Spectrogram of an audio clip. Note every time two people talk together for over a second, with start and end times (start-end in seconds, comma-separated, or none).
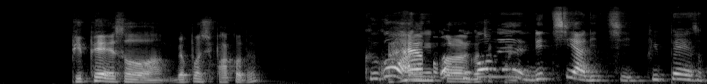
3.9-5.4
